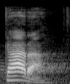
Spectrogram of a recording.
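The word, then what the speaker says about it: χαρά: La palabra griega usada por gozo es la palabra chara. Se pronuncia cara, pero no de su rostro ni de la cantidad de dinero, ¿no?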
